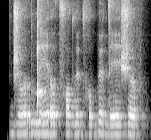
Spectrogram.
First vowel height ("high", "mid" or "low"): mid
